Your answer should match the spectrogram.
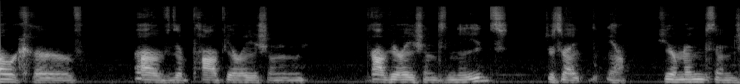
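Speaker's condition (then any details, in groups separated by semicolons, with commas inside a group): Spinal muscular atrophy; progressive, wheelchair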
